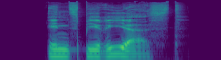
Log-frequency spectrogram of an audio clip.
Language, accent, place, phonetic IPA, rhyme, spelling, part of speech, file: German, Germany, Berlin, [ɪnspiˈʁiːɐ̯st], -iːɐ̯st, inspirierst, verb, De-inspirierst.ogg
- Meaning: second-person singular present of inspirieren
